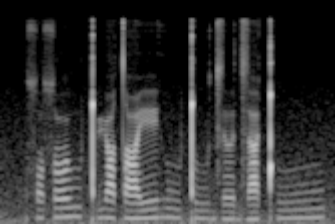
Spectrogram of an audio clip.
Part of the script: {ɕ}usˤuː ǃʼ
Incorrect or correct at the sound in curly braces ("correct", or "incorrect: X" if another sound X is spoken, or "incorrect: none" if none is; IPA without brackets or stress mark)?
incorrect: sˤ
